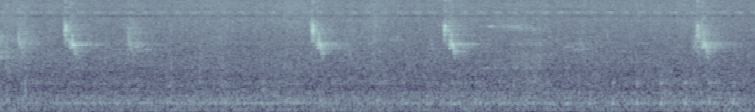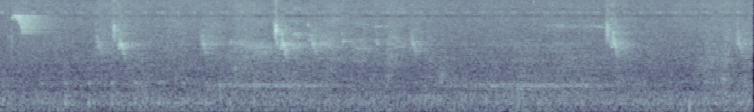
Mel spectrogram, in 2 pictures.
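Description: Wild birds giving short, high chirps that fall in pitch, every second or two, over a steady low background noise.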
